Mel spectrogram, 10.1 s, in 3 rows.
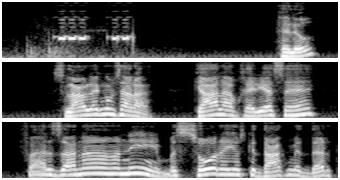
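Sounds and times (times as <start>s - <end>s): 
telephone ringing: 0.4s - 1.4s
speech: 2.8s - 3.2s, 3.9s - 10.0s.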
